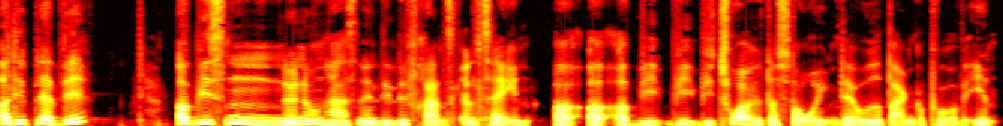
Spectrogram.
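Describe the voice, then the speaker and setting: A woman's voice: fairly low pitch, dry recording, studio quality. A young woman co-hosting a podcast, telling a story in a casual chat and acting out the quotes. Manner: animated storytelling, acts out quotes. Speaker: podcast co-host.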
